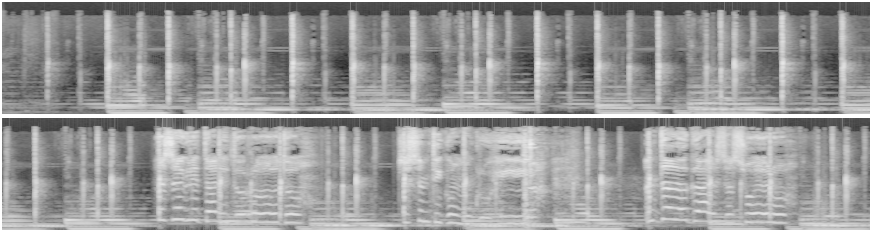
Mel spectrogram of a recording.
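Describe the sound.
A flamenco pop song with a woman singing over sharp, rhythmic handclaps and deep, punchy bass beats, loud and up close, the vocals growing fuller and more layered toward the end.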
